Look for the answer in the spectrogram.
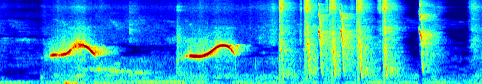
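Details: Talking parrot whistles twice, a smooth note that climbs and falls, then breaks into a string of rough, noisy screeches and short harsh bursts.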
